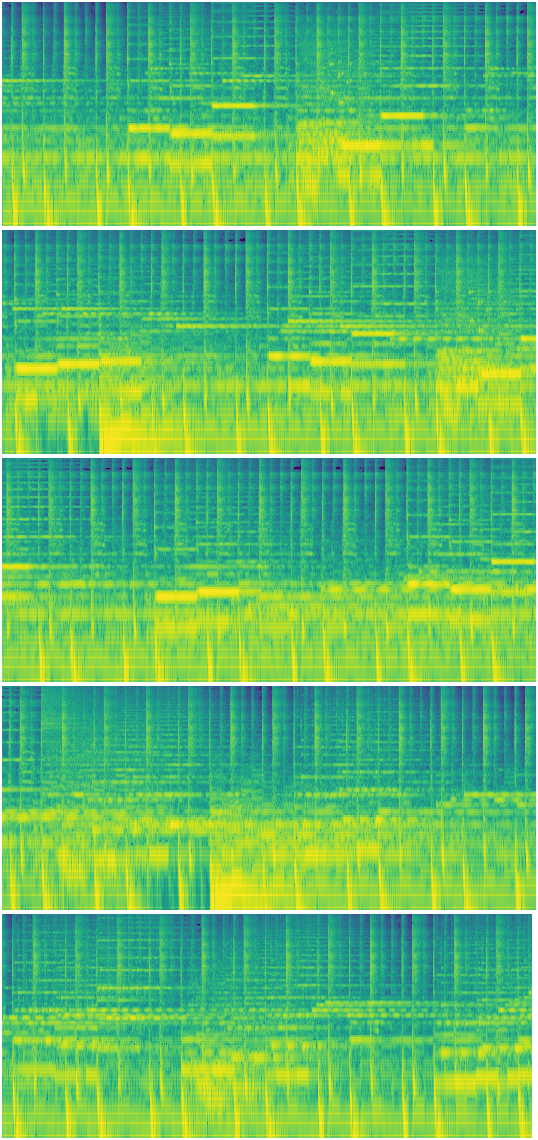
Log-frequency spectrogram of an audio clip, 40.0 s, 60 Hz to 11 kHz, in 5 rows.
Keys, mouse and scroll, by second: 6.4-7.5 scroll down 1, 7.5 click, 22.7 t, 24.6 click, 30.8 click, 37.1 click.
